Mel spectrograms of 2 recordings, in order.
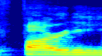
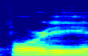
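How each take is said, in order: First: It is said in a Saint Louis accent. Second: It is said in a standard accent. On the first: "in Saint Louis we say farty" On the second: "instead of forty"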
